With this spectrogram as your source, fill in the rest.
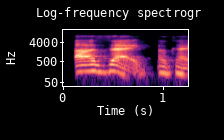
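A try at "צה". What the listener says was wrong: No, not say. No, it's not say. It's not a zion. It's a tzadi. Say.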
